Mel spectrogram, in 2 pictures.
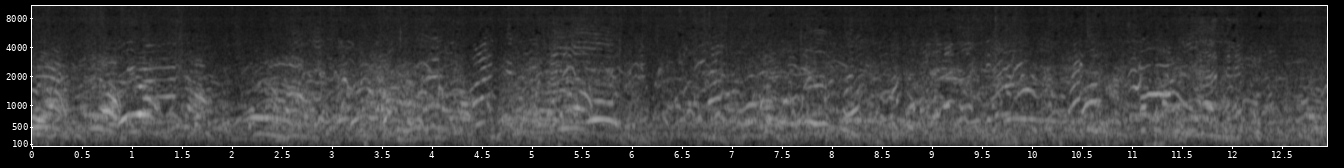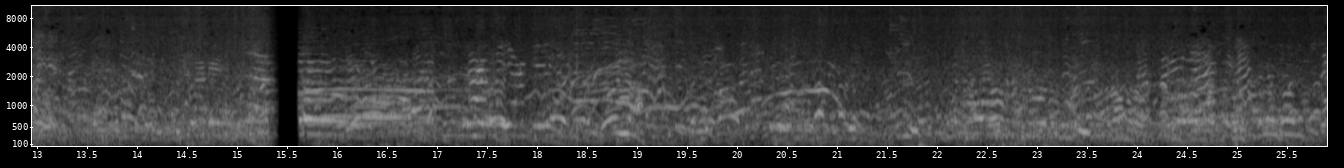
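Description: A large crowd of men and women shout and cheer loudly outdoors.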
